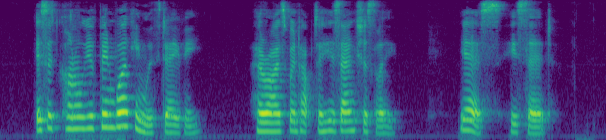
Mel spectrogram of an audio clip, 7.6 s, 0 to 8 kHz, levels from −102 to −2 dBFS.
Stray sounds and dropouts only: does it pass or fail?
pass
